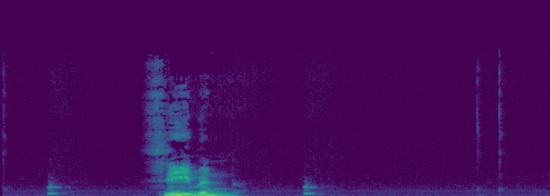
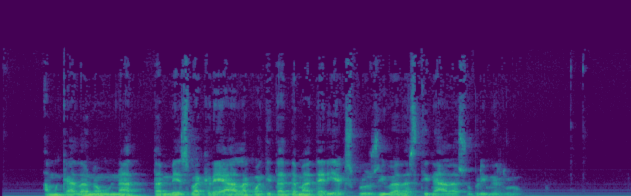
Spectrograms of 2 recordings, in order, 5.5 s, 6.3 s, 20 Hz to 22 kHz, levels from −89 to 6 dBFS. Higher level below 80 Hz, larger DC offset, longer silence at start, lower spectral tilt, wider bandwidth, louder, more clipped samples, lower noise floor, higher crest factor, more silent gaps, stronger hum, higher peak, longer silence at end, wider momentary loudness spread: second, -68 dBFS vs -52 dBFS; neither; about the same, 0.5 s vs 0.45 s; about the same, -7 dB/octave vs -6 dB/octave; second, 13.5 kHz vs 16 kHz; about the same, -22 LUFS vs -23 LUFS; neither; first, -70 dBFS vs -53 dBFS; about the same, 22 dB vs 18 dB; neither; neither; about the same, -6 dBFS vs -8 dBFS; first, 2.4 s vs 1.1 s; first, 29 LU vs 10 LU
